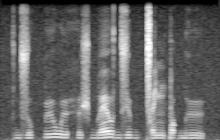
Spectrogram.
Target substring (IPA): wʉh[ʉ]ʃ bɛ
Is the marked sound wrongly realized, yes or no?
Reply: no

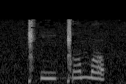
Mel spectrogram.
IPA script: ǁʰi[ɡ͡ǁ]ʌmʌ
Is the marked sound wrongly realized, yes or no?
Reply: no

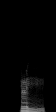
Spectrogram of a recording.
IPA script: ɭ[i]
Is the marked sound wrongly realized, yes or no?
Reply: no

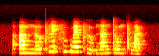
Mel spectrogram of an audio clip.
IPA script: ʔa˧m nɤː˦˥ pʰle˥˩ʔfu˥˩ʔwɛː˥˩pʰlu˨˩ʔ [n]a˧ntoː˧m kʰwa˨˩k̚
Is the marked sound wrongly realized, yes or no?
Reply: no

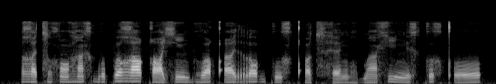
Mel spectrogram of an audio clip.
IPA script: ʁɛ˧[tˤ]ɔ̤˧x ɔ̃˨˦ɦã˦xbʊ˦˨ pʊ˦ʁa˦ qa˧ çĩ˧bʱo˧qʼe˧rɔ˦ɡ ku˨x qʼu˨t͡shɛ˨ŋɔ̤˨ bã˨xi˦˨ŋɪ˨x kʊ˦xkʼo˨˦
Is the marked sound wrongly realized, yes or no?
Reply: yes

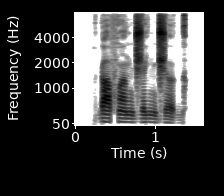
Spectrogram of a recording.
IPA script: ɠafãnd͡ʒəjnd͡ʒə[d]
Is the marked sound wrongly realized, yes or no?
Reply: yes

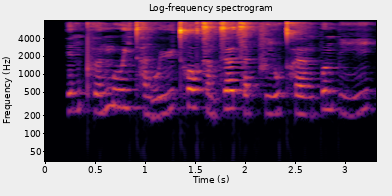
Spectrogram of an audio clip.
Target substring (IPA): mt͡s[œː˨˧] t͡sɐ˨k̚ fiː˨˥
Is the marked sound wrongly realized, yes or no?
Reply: yes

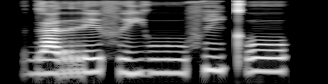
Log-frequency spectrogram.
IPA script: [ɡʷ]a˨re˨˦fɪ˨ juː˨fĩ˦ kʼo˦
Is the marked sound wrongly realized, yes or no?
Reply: yes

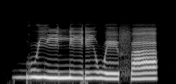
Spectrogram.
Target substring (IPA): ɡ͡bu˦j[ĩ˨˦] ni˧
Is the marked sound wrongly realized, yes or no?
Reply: yes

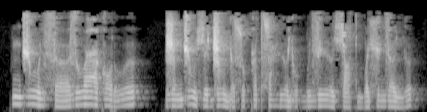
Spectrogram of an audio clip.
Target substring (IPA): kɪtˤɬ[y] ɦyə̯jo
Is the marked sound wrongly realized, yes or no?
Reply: no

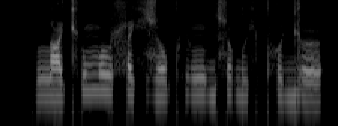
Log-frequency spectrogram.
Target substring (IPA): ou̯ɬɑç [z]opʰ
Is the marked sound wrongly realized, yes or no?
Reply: no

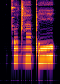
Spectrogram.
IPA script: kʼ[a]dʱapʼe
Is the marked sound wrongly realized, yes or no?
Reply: yes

